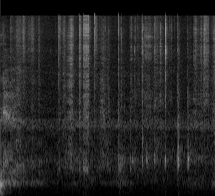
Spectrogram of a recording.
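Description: Small, sharp, irregular clicks and light rubbing as fingers work the switch and plastic base of a motorised display turntable to set it turning. The clicks come thick through the middle of the clip.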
